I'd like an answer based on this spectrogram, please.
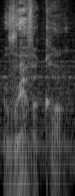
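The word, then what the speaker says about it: Revachol: And he pronounces Revaccom with a hard K, unlike other people.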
